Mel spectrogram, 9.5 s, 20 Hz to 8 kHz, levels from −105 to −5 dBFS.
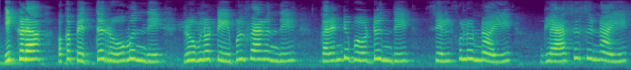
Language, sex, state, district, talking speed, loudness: Telugu, female, Andhra Pradesh, Sri Satya Sai, 115 wpm, -19 LUFS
